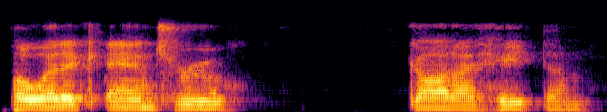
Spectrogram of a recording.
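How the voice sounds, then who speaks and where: A man's voice: on the low side, slow. An actor playing a sarcastic, bitter young man who needles his friends with snide mockery in a play reading. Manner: snide, mocking. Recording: dull lo-fi recording.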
